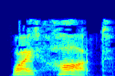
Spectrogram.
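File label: "white-hot", American English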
